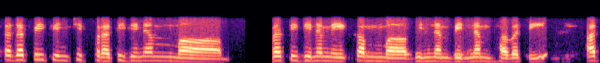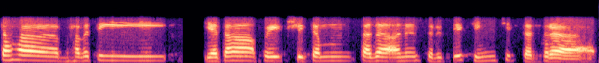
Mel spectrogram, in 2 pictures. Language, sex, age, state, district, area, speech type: Sanskrit, female, 45-60, Karnataka, Dharwad, urban, conversation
